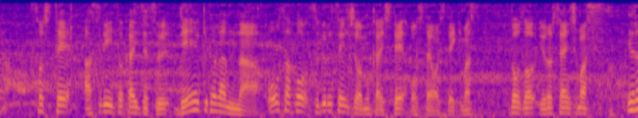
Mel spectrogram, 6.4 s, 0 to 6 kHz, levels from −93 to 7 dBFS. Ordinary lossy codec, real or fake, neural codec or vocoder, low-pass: none; fake; codec, 16 kHz, 16 kbps, FunCodec, trained on Chinese and English, 50 frames a second; 5.4 kHz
